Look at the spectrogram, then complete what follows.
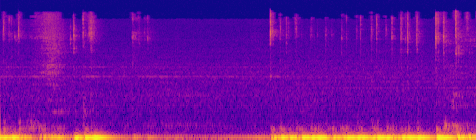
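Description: Computer keyboard typing in quick runs of keystroke clicks with a low rumble under them, pausing for about a second and a half near the middle.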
